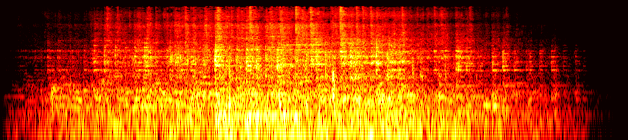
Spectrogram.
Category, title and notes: Sound effects > Objects / House appliances
OBJWhled-Samsung Galaxy Smartphone, CU Shopping Cart By Nicholas Judy TDC
A shopping cart passing by. Recorded at Lowe's.
foley, pass-by, Phone-recording, shopping-cart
